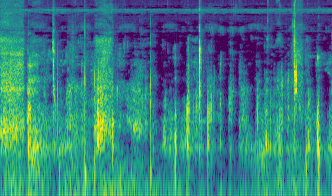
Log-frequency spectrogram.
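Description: Close-miked eating sounds of a man chewing a mouthful of food: irregular wet smacks and clicks of the lips and mouth, with a couple of short breathy rushes.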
